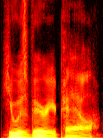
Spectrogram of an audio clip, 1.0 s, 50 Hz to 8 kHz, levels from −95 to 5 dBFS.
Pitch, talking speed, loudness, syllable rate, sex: 95 Hz, 230 wpm, -13 LUFS, 5.7 syllables/s, male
